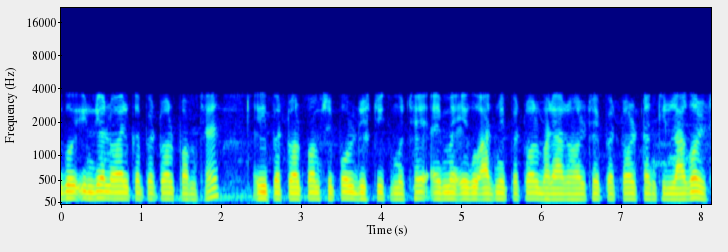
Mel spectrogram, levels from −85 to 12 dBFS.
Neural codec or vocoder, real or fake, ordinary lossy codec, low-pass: none; real; none; 3.6 kHz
